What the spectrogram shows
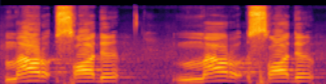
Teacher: جب رکیں گے وقف کریں گے تو مرصد صاد کی جگہ آپ نے سین نہیں پڑھنا مرصد تو معنی تبدیل ہو جائیں گے. صاد پڑھنا ہے موٹا کر کے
